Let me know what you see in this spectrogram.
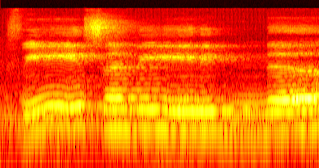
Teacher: Seharusnya sabilillah panjangnya cuma satu alif, karena kita wakaf di situ menjadi mad arid lis-sukun. Sabilillah boleh dipanjangkan 1, 2 sampai 3 ayun. Fi sabilillah kalau berhenti, ya.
